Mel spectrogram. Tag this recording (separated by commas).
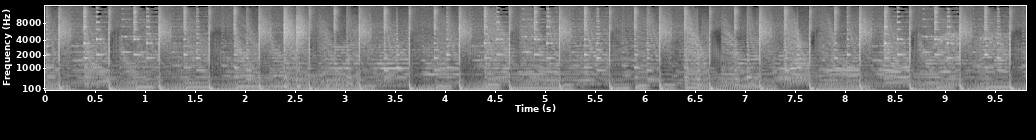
Music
